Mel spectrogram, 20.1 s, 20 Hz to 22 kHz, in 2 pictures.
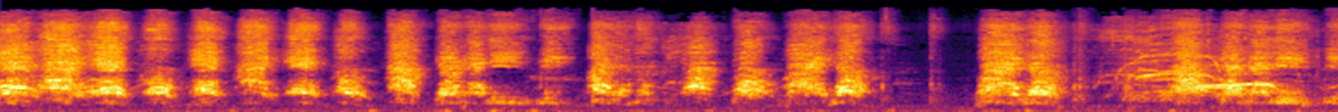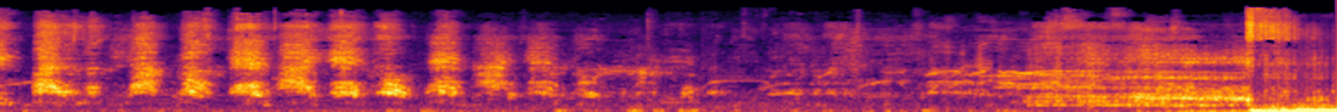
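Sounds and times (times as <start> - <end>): squad shouting a chant in unison: 0.0 - 6.6.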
